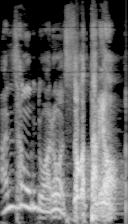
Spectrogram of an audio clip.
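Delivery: loud, scornful jab; mocking retort. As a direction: taunt the recruiters. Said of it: "진짜 그렇게 말을 했어요". (비꼬며 쏘아붙임)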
